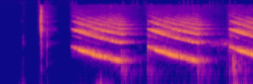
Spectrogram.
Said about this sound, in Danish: nu skal vi fandme ud igen. Brandalarmen er aktiveret.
